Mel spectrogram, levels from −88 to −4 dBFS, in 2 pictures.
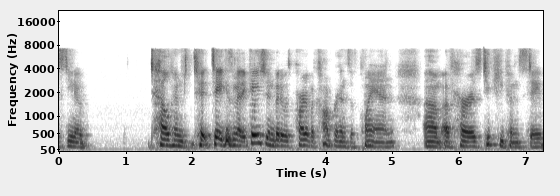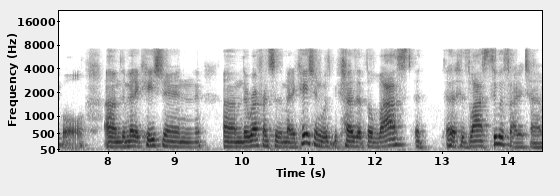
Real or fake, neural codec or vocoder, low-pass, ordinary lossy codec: real; none; 7.2 kHz; AAC, 32 kbps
